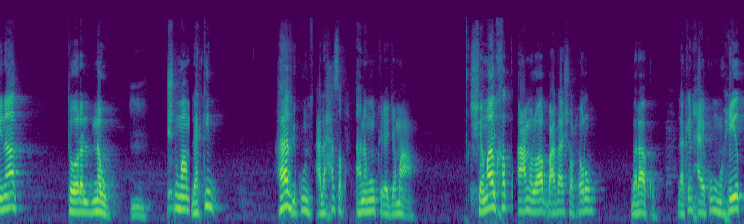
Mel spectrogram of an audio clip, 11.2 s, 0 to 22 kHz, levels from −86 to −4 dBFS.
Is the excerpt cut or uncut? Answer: cut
